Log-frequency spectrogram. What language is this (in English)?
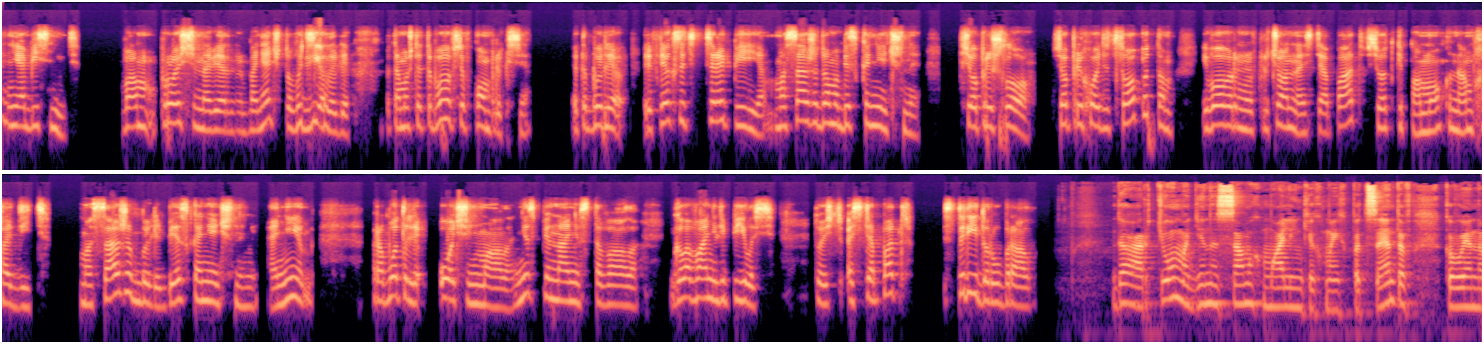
Russian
